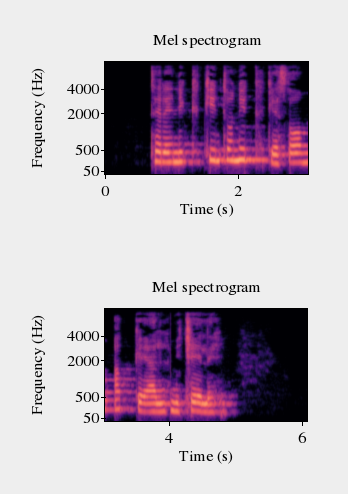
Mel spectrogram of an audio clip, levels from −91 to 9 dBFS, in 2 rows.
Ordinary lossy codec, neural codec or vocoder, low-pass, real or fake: MP3, 48 kbps; codec, 16 kHz, 8 kbps, FreqCodec, larger model; 7.2 kHz; fake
